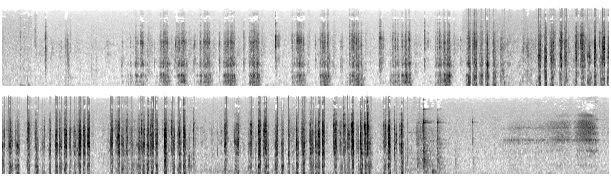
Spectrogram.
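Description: Flat hand file rasping across the spine of a steel knife blade clamped in a vise, cutting jimping notches. The file starts with slow, even strokes, then goes to quicker, denser strokes and stops a few seconds before the end.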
